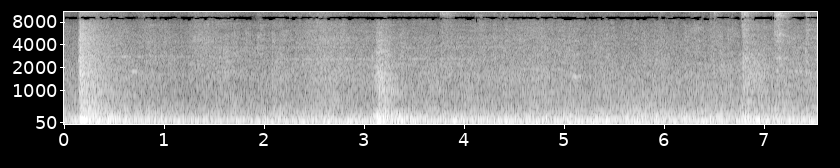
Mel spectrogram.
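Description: Freight train of autorack cars rolling past, a steady low rumble broken by three sharp clunks about three to four seconds apart, the first the loudest.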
